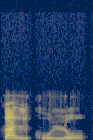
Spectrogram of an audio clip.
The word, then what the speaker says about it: cálculo: Dice cálculo. En este caso, la mayor fuerza de voz está llevando en la sílaba cal. ¿Ya?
